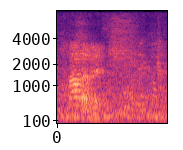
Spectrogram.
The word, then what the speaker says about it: Paunovic: Paunovic, pronounced Panovich.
